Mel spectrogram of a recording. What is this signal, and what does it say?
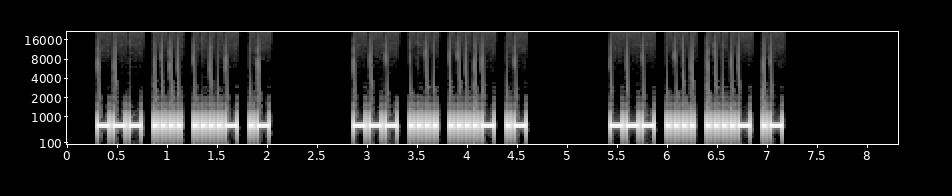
Morse code, heard as a keyed tone, about 32 wpm, 700 Hz. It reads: OH4A OH4A OH4A
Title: DXCC-100 Call Signs - 4 Characters - Repeated 3x - 30wpm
